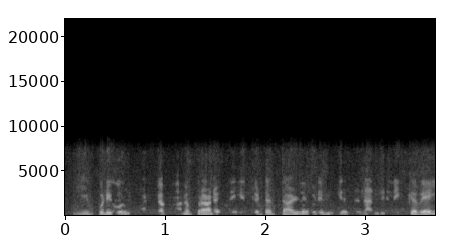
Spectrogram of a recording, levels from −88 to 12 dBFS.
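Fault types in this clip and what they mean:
Low bit depth without dither: grainy distortion that follows the speech throughout, about 25 dB below it, likely 6-bit rounding; unlike steady hiss, it rises and falls with the signal.
Speech suppressed in double talk: the speech is pushed down by up to about 20 dB in stretches around 0.47–1.92 s and 2.42–3.39 s, likely echo-canceller ducking, not clean silent dropouts.
Other side's voice leaking through: a faint scrap of a different voice, about 40 dB below the speech, at 0.87–0.91 s, likely uncancelled loudspeaker echo rather than the talker's own repeat.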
